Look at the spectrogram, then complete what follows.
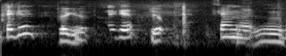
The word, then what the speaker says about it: Piggott: Piggott.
